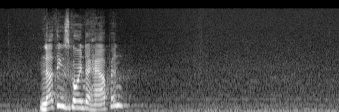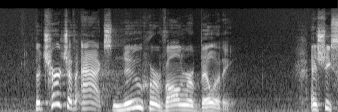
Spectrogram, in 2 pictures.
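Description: A middle-aged man speaks with emphasis through a microphone, pausing between phrases.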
